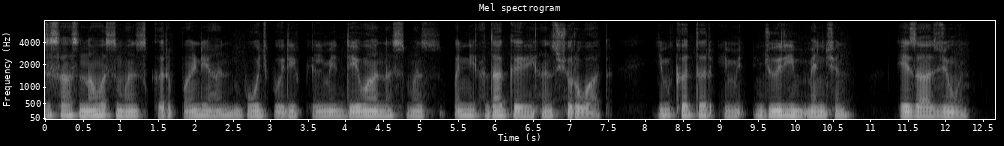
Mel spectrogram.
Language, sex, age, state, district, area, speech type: Kashmiri, male, 18-30, Jammu and Kashmir, Kupwara, rural, read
